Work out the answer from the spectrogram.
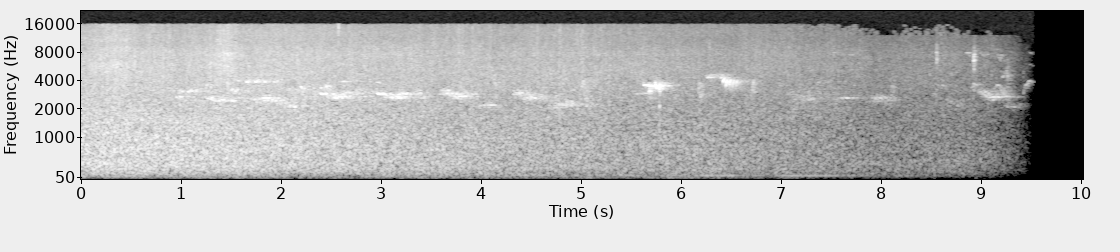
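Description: Birds chirping, a series of short high calls, over a steady outdoor hiss that fades out gradually and goes silent near the end.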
